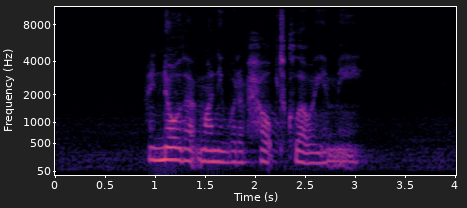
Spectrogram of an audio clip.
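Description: A young woman speaks softly and thoughtfully.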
